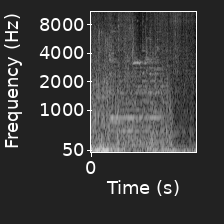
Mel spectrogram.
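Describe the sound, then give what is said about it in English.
Heavy crunching crash as a giant tree monster crushes a metal streetlight in its hand and stomps onto train tracks, bending the metal. A loud, dense smash with deep rumble holds steady throughout, easing slightly near the end. “It crushes a streetlight in its hand, then stomps onto train tracks, bending the metal.”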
